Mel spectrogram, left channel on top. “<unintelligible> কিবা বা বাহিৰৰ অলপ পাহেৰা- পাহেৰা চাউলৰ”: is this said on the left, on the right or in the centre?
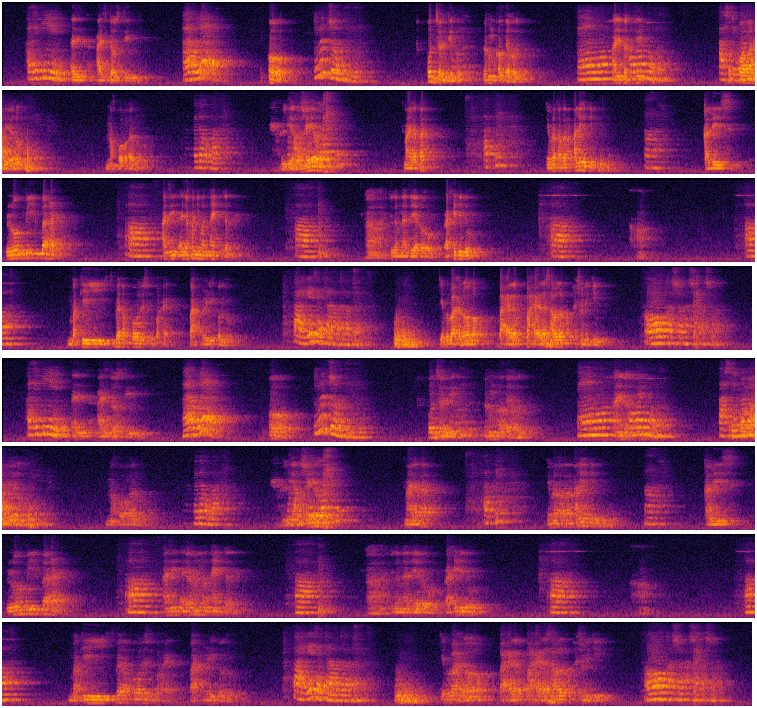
Left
